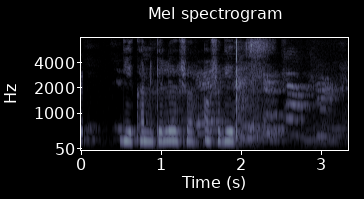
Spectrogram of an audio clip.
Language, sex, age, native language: Icelandic, male, 9, Icelandic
